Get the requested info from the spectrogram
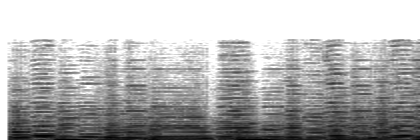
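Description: Schwyzerörgeli (Swiss button accordion) playing a lively Ländler tune in an Appenzeller folk band, its reedy melody over deep bass notes that land about once a second.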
